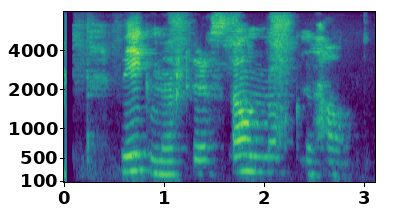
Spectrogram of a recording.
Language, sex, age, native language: Icelandic, male, 6, Icelandic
